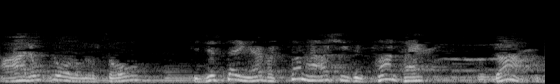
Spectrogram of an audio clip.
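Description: Music plays in the background as a man talks at a fairly slow pace in a high pitch. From Kentucky. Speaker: healing evangelist. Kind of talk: sermon prayer line. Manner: folksy.

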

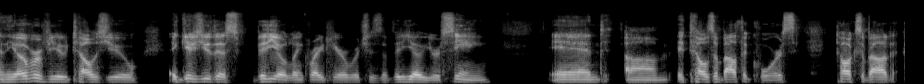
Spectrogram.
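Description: A man at a moderate pace, bright and sharp in tone, with monotone, flat intonation, a dry sound with no echo and a quiet background. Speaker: math instructor. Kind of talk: tutorial. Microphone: headset.

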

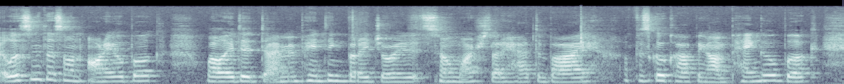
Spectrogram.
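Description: A woman speaks with an American accent at a fairly quick pace. Her intonation stays fairly even. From Louisiana, US South. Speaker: book youtuber. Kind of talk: casual vlog talk to camera. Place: home room. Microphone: phone near.

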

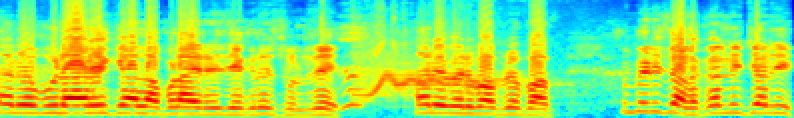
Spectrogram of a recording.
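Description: Heard with a dry sound and no echo, a man speaks over noticeable background noise. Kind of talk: comedy skit dialogue. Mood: mock panic and complaint. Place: street.

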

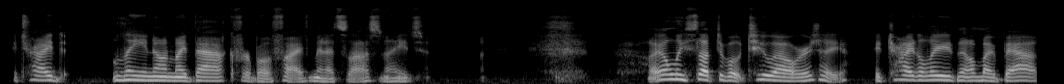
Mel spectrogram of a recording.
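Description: A woman's weary voice at a fairly slow pace, with long, frequent pauses, ordinary pitch variation and a quiet background. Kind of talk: casual vlog chat. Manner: weary, sleep-deprived, low voice. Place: home room. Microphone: phone near.

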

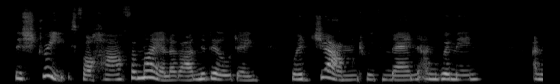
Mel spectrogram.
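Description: Ordinary rise and fall of pitch in a natural reading voice, set against quiet surroundings

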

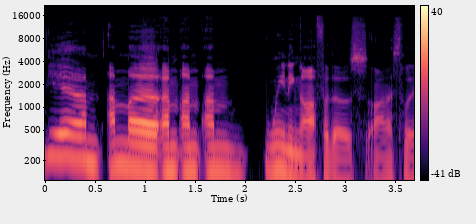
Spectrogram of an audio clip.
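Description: A man's voice, dry with no echo, against a quiet background. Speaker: photographer; live show co-host, guest. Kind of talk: casual livestream chat. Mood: jokey, relaxed. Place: home room. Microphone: studio mic.

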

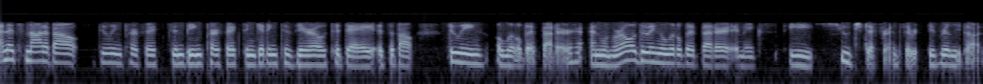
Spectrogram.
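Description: A woman with a fairly low voice talks at a very fast pace. Her intonation stays fairly even. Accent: Californian. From Southern California. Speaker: environmental nonprofit director. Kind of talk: radio interview.

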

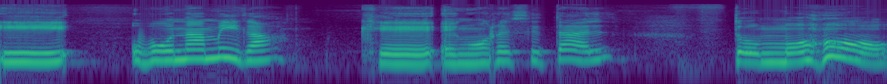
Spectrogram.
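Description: A woman with a fairly high voice speaks at a very slow pace against a quiet background. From Dominican Republic. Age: young. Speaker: poet. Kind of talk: interview. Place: studio.

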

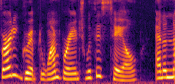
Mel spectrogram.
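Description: Lively intonation in plain reading aloud

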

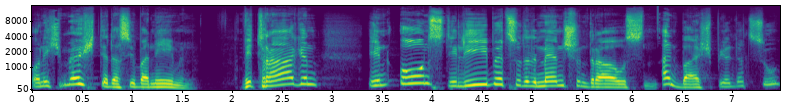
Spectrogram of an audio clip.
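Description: A man's high voice with very wide pitch swings at a fairly slow pace, dry with no echo, over a quiet background. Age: 60s. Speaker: pastor. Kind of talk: sermon. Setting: online conference. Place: stage. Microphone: handheld.

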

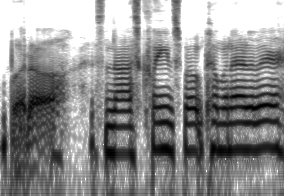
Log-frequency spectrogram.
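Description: Over a quiet background, a man is speaking. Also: dry sound with no echo. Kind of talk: tutorial. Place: garden. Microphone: lapel.

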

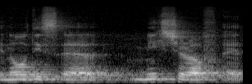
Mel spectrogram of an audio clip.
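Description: Audible room echo surrounds a man with a Persian accent. He speaks at a medium pitch and a fairly slow pace. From Iran. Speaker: documentary interviewee. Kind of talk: interview answer. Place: home room.

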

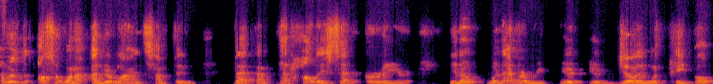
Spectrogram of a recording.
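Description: In an American accent, a man talks at a moderate pace with very wide pitch swings and a somewhat breathy voice against a quiet background. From Texas. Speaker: webinar host for aging services agency; webinar host. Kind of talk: webinar moderation and announcements. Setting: video call. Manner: halting, many fillers. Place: home room. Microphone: video call.

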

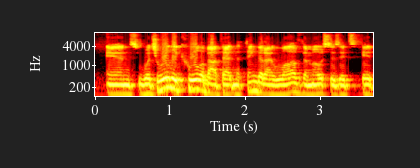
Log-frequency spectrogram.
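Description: Against noticeable background noise, a man talks at a fairly quick pace, his pitch medium and its variation ordinary. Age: 30s. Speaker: worship pastor. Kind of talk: casual chat. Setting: video call. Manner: halting.

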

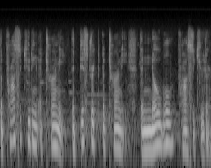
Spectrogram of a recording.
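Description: Faint music sits in the background. Over it, a man speaks at a moderate pace. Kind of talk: dramatic monologue. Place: cafe.

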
